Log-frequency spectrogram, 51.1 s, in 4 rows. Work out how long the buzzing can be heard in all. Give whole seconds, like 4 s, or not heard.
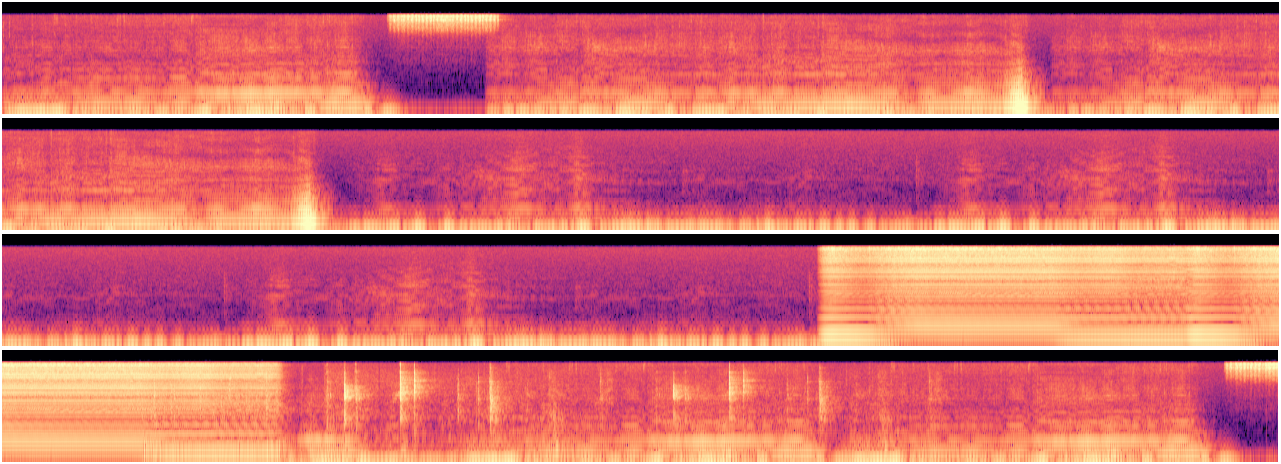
51 s.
